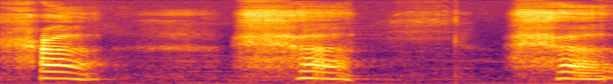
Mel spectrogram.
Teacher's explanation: ہا بھی گلے کے درمیان سے ادا ہوتا ہے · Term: حروف حلقی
